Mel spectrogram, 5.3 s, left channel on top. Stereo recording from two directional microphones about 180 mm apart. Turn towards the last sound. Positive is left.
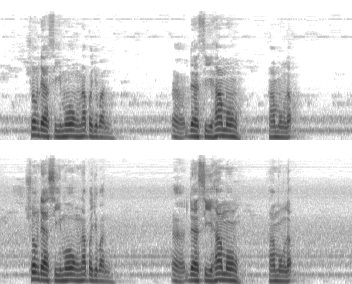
turn(degrees=-10)  # may be behind; listen again after turning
